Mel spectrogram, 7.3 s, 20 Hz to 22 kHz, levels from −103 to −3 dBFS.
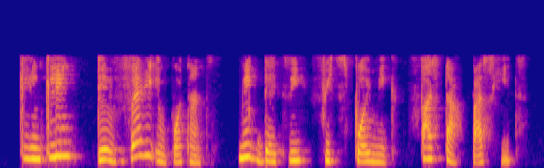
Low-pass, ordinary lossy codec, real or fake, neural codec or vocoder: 5.4 kHz; AAC, 48 kbps; real; none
